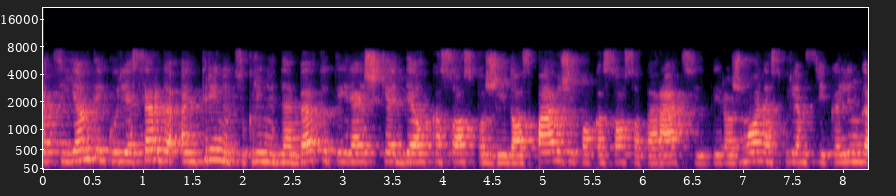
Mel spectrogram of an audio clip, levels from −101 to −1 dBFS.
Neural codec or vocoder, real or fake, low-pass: none; real; 7.2 kHz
